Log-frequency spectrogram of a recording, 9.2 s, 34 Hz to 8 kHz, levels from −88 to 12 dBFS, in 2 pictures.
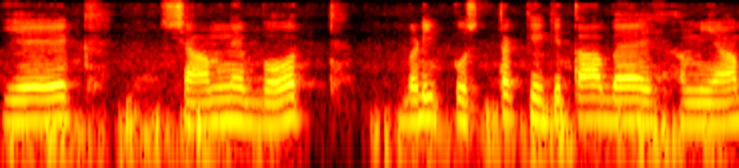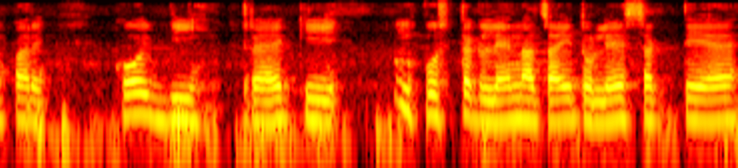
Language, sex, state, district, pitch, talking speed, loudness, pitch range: Hindi, male, Rajasthan, Bikaner, 155 Hz, 150 wpm, -17 LUFS, 145-165 Hz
